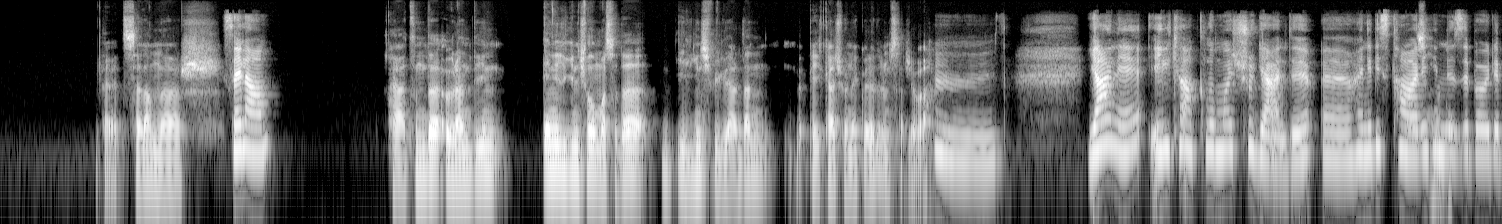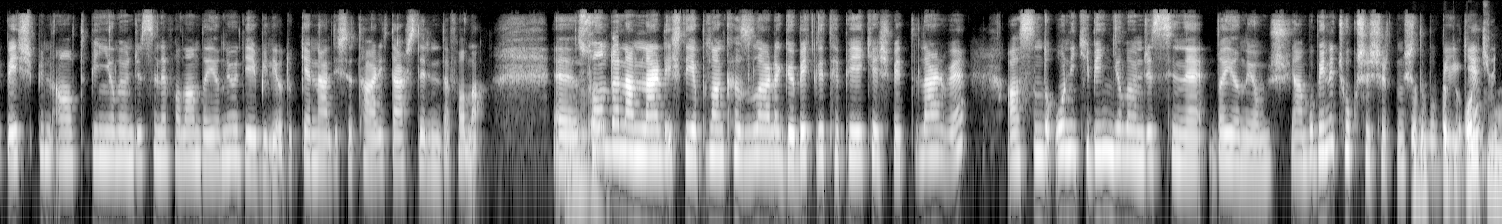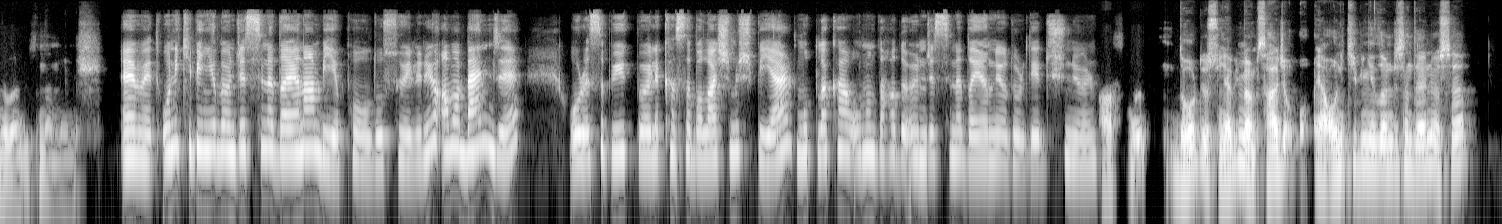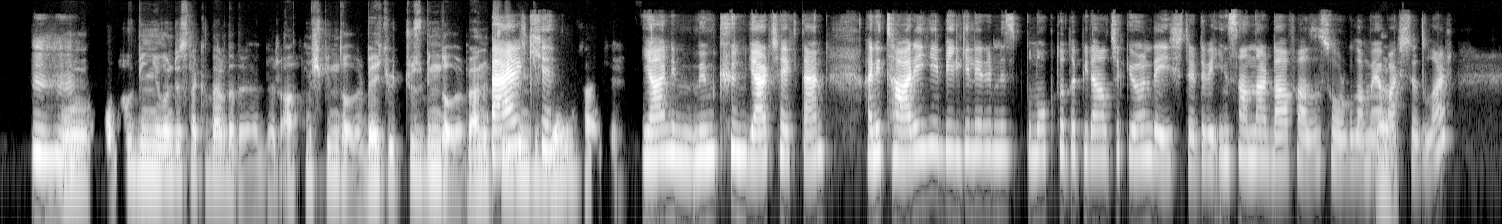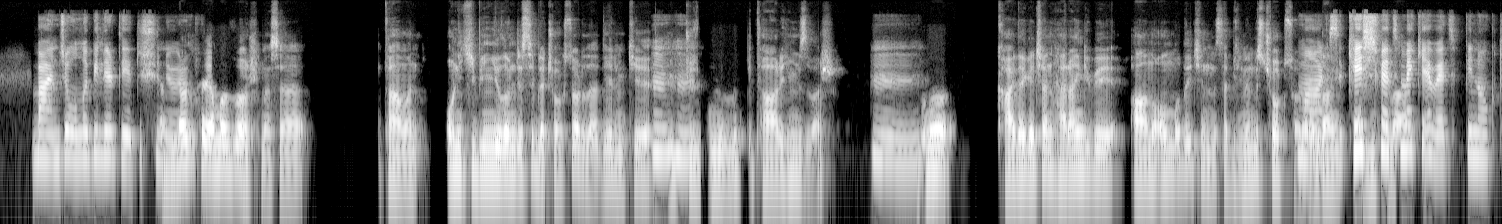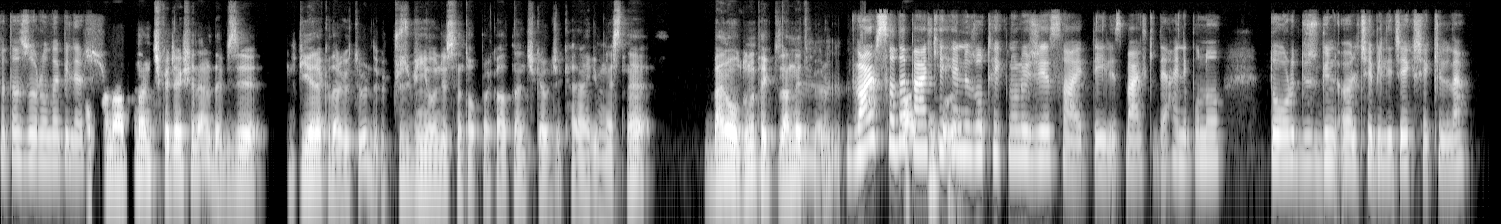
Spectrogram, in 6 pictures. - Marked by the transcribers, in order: tapping; other background noise; other noise; unintelligible speech; unintelligible speech
- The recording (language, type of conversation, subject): Turkish, unstructured, Hayatında öğrendiğin en ilginç bilgi neydi?
- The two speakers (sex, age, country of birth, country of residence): female, 35-39, Turkey, United States; male, 20-24, Turkey, Hungary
